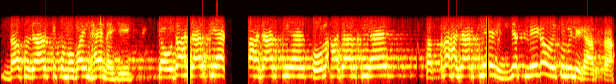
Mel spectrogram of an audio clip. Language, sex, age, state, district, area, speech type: Hindi, female, 45-60, Uttar Pradesh, Ayodhya, rural, conversation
